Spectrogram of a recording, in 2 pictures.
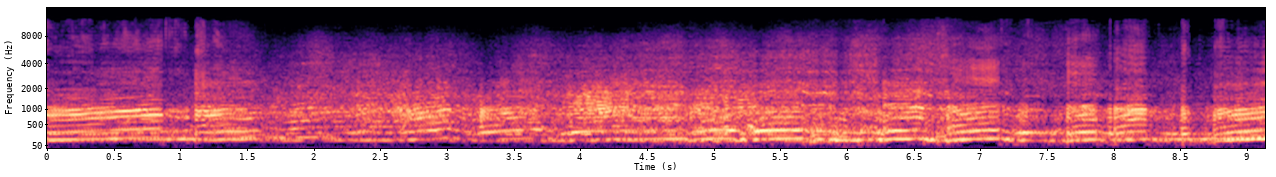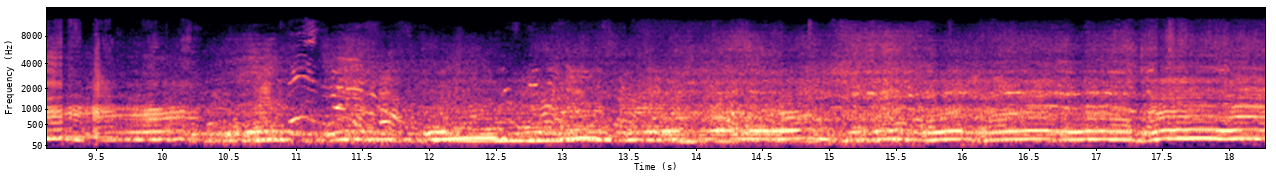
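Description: A rally car engine revs hard, rising and falling.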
